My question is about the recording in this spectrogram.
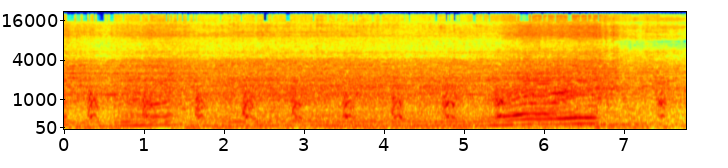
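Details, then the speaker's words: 1980 Polaris TX340 snowmobile after blown head gaskets were replaced, cold start and test ride: steady two-stroke drone rising smoothly on throttle; starts easily and runs well. "i'm really happy with how the sled came out uh it's just an easy start and good running sled at this point"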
